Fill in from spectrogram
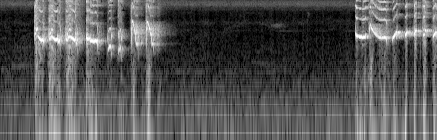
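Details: Song of an orange-headed thrush meant to encourage a captive bird to sing: a dense burst of rich, varied whistled phrases, then nearly three seconds of quiet before another fast series of sharp, ringing notes; faint constant high hiss.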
